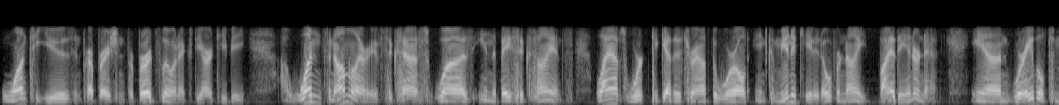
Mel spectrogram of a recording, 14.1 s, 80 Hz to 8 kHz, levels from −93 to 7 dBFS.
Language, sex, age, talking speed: English, male, 40-59, 160 wpm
